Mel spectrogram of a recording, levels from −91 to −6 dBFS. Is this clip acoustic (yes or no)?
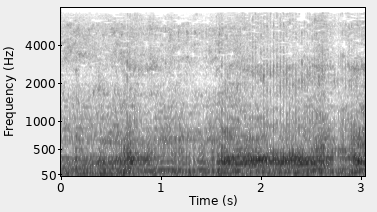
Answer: no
